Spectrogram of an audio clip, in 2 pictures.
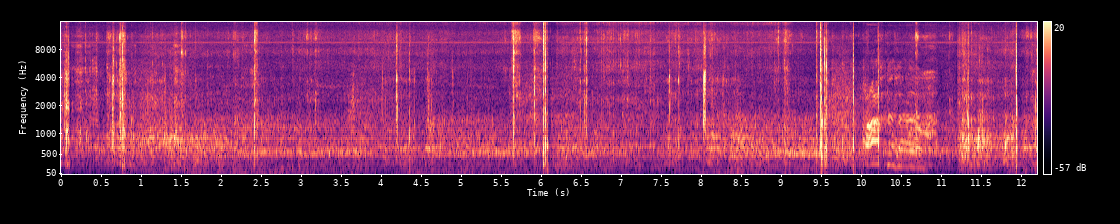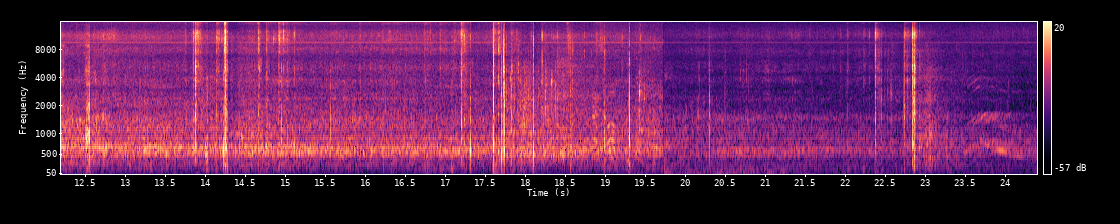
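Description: Skateboard wheels rolling on smooth concrete, with several sharp clacks of the board striking the ground, pops and landings of tricks. The rolling eases off for the last few seconds.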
